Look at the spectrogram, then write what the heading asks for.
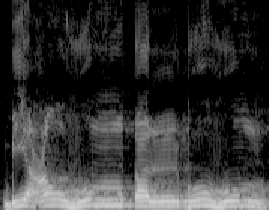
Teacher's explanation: Rabi'uhum mim sukun bertemu kaf, idhar safawi, kita baca jelas.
